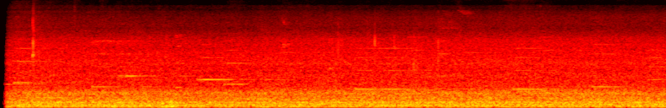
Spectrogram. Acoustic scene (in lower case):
park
